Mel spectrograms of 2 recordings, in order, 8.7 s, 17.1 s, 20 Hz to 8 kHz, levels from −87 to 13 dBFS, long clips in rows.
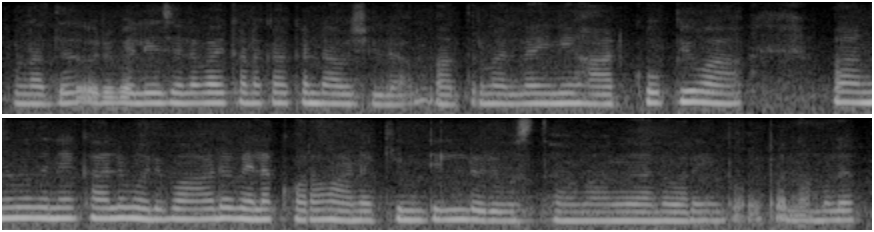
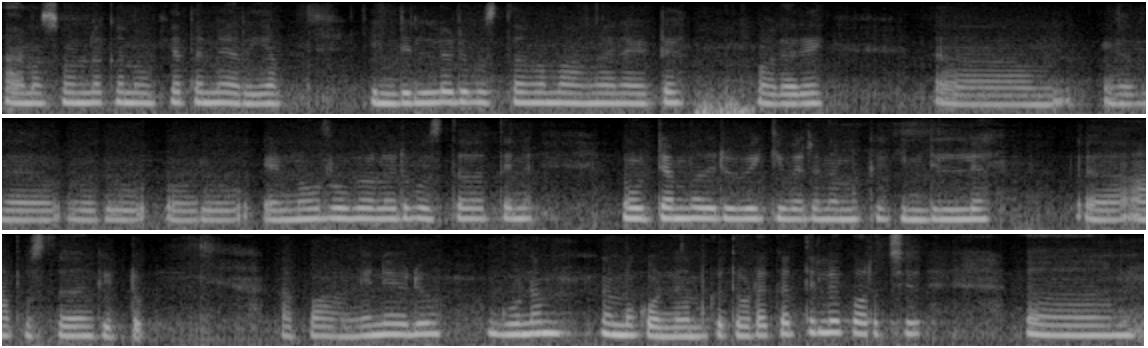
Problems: none marked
